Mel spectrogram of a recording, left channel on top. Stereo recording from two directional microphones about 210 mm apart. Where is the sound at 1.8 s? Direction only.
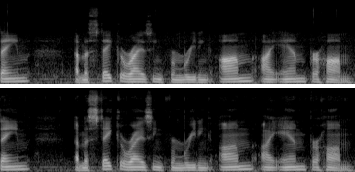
65° right (ahead or behind).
